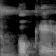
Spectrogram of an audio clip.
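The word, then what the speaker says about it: bouquet: Next BOQU, spelling my dear learners ये correct नहीं है, BOQUET है, BOQUET. This is बुके, BOQUET.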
